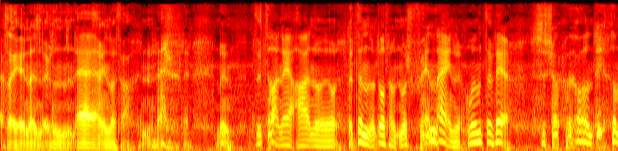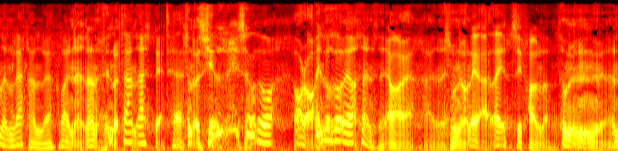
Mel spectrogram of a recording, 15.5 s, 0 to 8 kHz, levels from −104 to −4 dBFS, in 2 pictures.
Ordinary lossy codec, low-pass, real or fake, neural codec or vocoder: MP3, 48 kbps; 7.2 kHz; fake; autoencoder, 22.05 kHz, a latent of 192 numbers a frame, VITS, trained on many speakers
